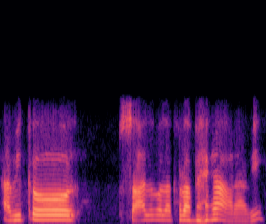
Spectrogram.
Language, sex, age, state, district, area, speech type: Urdu, male, 30-45, Uttar Pradesh, Gautam Buddha Nagar, rural, conversation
